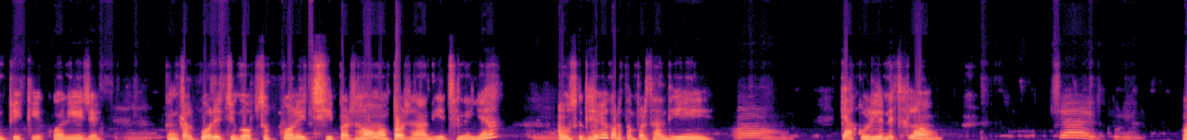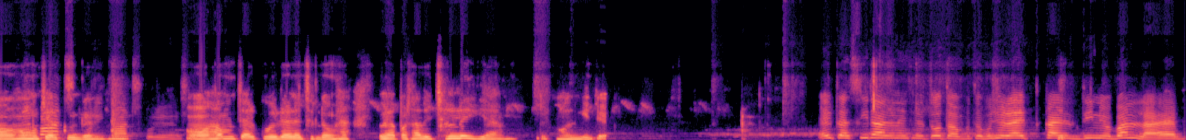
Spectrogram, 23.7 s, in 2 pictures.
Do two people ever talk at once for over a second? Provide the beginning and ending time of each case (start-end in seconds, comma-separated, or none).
none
